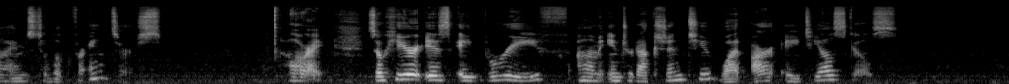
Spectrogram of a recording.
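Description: A woman speaks calmly through a microphone, close by.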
